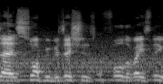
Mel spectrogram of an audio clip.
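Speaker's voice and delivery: ordinary delivery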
